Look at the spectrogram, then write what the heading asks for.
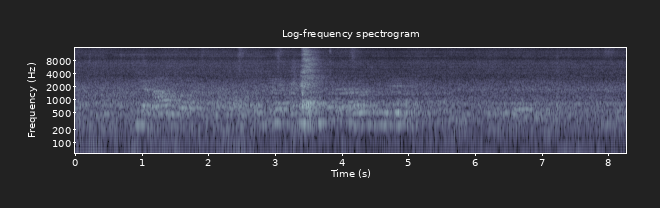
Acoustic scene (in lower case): subway station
